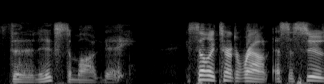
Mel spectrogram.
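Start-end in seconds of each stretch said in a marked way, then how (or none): 0.1-1.3 low grim murmur. Acted. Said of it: "Bulwark breathed out".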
